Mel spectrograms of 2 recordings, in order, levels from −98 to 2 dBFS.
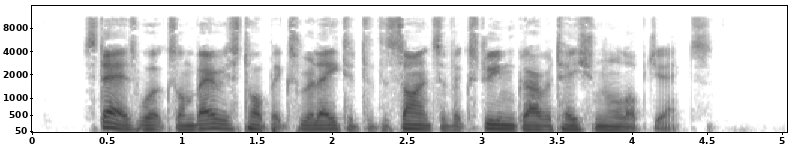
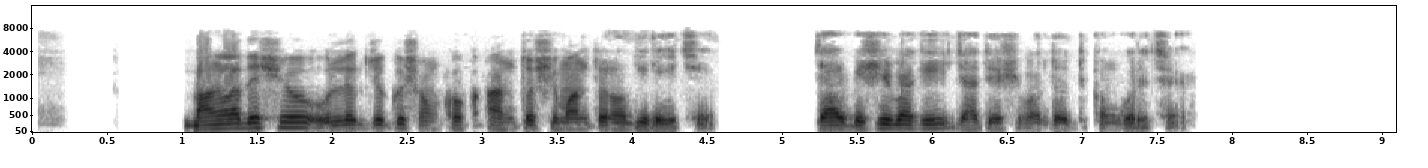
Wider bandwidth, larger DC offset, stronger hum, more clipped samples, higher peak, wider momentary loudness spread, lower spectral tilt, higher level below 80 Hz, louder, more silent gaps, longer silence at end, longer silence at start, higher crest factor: first, 11.5 kHz vs 7.6 kHz; neither; neither; neither; second, -10 dBFS vs 0 dBFS; about the same, 11 LU vs 10 LU; about the same, -6.5 dB/octave vs -6.5 dB/octave; first, -50 dBFS vs -56 dBFS; second, -29 LUFS vs -17 LUFS; second, none vs 4.58-5.21 s; second, 0.55 s vs 1.4 s; second, 0.35 s vs 1 s; about the same, 20 dB vs 18 dB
